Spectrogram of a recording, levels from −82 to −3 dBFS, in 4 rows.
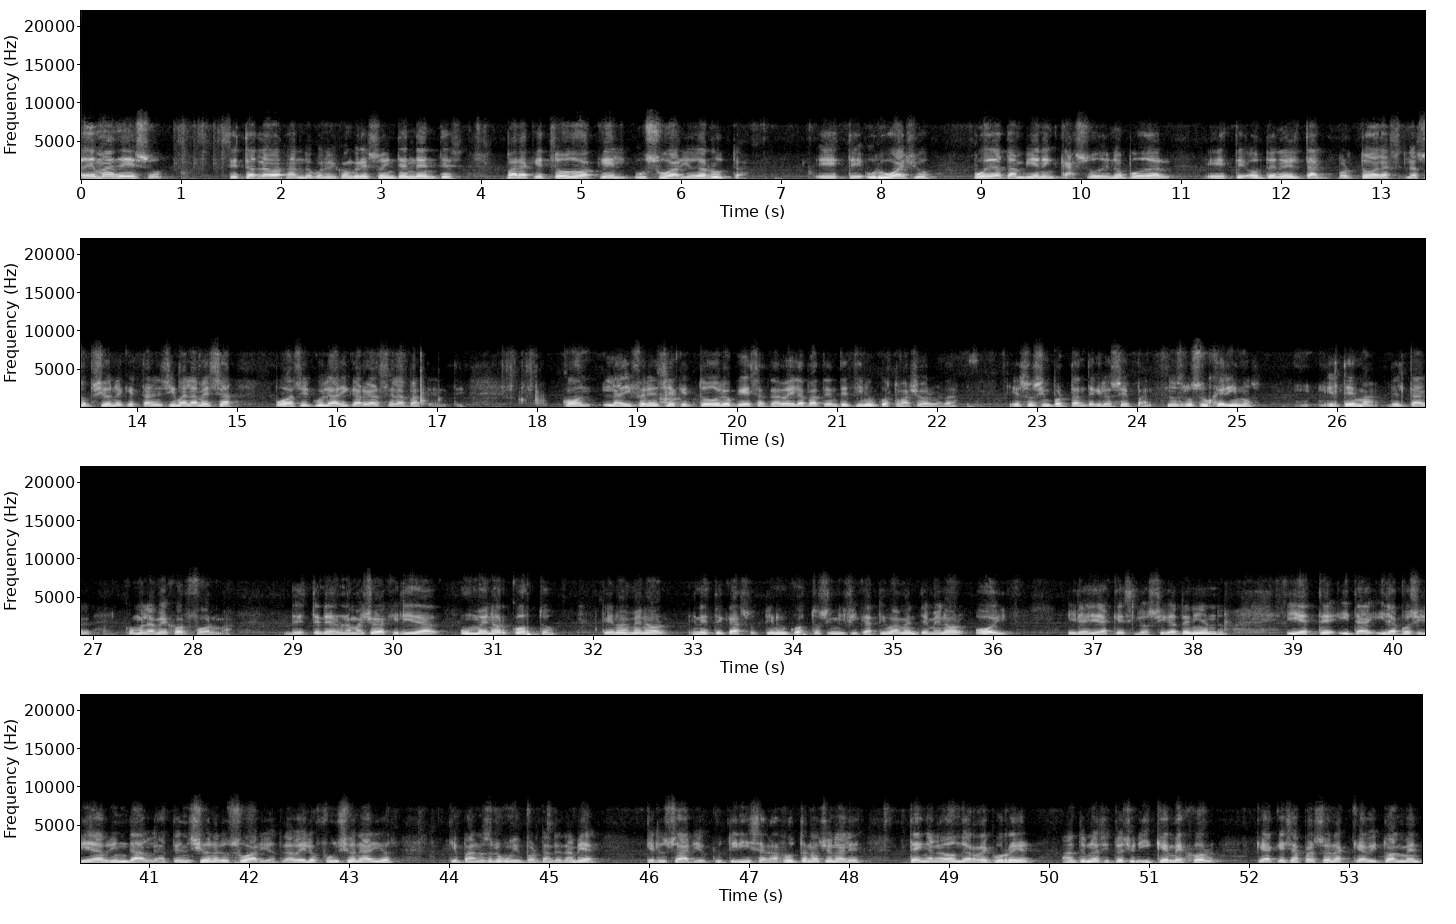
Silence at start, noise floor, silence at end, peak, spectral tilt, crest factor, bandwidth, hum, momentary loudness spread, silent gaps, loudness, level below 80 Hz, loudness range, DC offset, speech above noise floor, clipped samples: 0 s; -49 dBFS; 0 s; -4 dBFS; -6.5 dB/octave; 16 dB; 8.2 kHz; none; 10 LU; none; -21 LUFS; -58 dBFS; 3 LU; under 0.1%; 29 dB; under 0.1%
